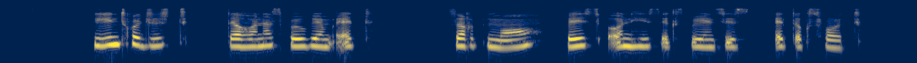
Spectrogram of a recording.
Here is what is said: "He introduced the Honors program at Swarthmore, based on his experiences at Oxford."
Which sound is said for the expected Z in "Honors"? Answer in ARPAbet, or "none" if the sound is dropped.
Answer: S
